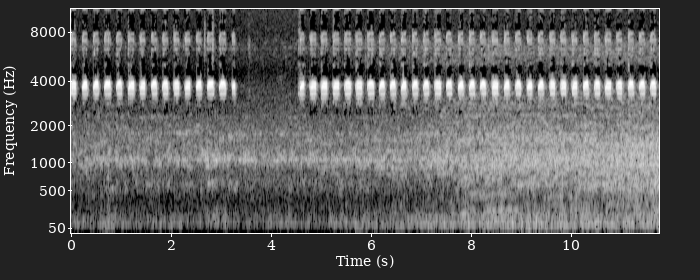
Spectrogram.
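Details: Courting cricket at night: rapid, regular high chirps, about two per second, break off briefly for a second of quiet, then resume under a rising soft hiss.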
